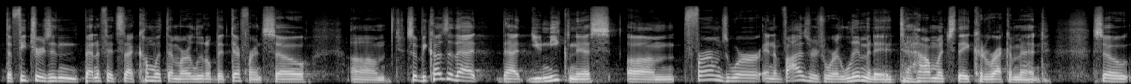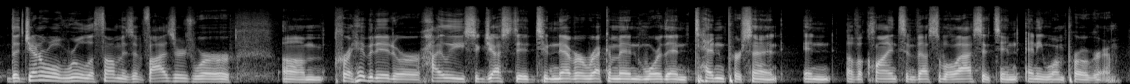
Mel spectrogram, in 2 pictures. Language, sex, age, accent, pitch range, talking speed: English, male, 40-59, American, 125-155 Hz, 170 wpm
